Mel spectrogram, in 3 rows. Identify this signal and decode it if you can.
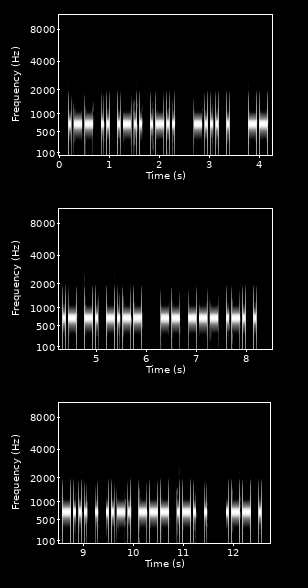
Morse code, heard as a keyed tone, about 22 wpm, 700 Hz. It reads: WILL BE MANY MORE BEFORE WE
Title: Sentences from Top 1500 Words 22wpm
